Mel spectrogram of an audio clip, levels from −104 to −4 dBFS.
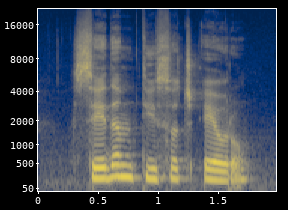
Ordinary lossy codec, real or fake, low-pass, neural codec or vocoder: none; fake; none; vocoder, 44.1 kHz, 128 mel bands every 256 samples, BigVGAN v2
